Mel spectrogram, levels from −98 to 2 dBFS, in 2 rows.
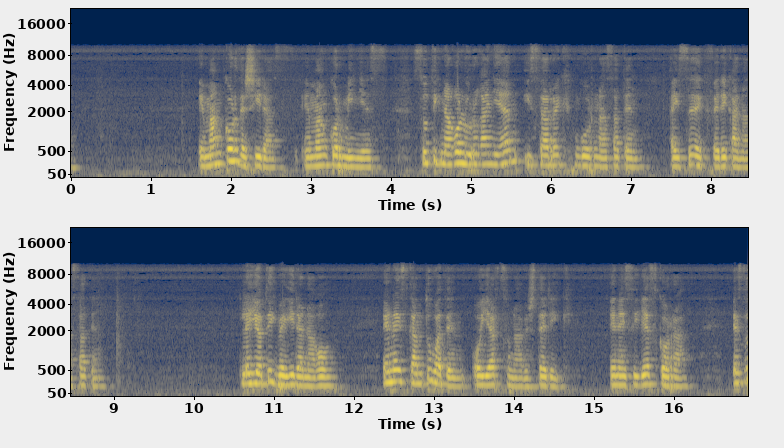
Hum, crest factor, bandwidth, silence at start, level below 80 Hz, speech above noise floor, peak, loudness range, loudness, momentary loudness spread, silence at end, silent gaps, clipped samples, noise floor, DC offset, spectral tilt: none; 16 dB; 10.5 kHz; 0 s; -44 dBFS; 31 dB; 0 dBFS; 5 LU; -16 LUFS; 11 LU; 0 s; none; under 0.1%; -46 dBFS; under 0.1%; -6 dB/octave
